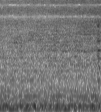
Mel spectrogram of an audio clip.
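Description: Broth poured into a hot pan of softened carnitas ingredients, giving a steady, loud, even sizzle and hiss that holds without a break.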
